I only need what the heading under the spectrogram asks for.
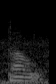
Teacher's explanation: Glottis stop at the end. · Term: hamza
